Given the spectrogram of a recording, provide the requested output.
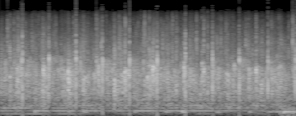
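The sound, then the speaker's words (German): A crowd claps steadily for the people who made the decision for the first time today, a dense, continuous patter of many hands that holds at a fairly even loudness throughout, with no voices standing out. “Gib doch mal den Menschen Applaus, die heute diese Entscheidung zum ersten Mal getroffen haben.”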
